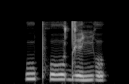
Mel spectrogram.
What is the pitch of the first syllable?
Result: high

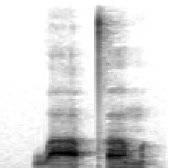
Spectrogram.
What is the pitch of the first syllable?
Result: rising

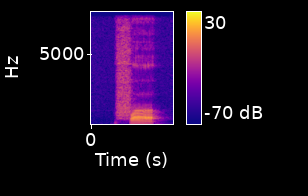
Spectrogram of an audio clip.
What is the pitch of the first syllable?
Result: low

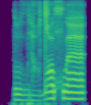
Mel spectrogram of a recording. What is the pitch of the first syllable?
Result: low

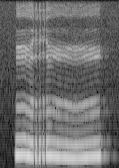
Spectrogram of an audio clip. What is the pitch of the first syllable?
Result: falling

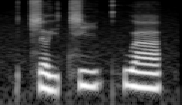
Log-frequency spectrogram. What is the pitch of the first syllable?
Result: low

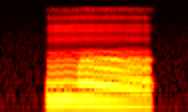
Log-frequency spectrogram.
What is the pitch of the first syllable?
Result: low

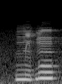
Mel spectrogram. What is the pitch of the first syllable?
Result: low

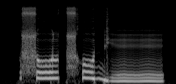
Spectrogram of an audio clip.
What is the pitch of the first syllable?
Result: high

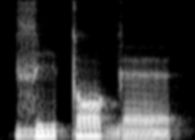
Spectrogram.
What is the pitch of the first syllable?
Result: high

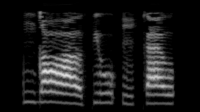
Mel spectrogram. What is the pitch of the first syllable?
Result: falling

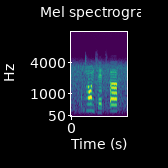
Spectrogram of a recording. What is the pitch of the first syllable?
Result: high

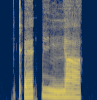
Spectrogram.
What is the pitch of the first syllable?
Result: rising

